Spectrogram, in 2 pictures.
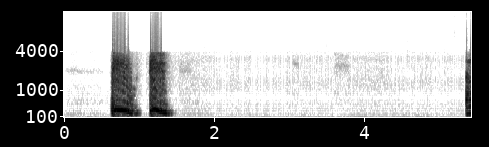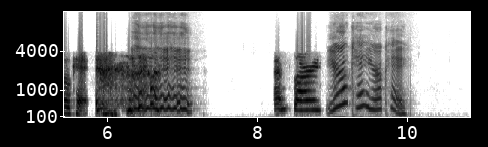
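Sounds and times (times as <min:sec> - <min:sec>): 
rough voiced throat-clearing coughs: 0:00.6 - 0:01.5, 0:05.9 - 0:06.4
speech: 0:05.4 - 0:07.2, 0:08.2 - 0:10.1
laughter: 0:06.2 - 0:07.2.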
